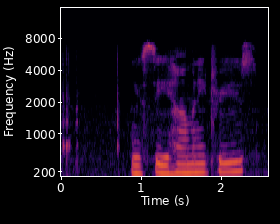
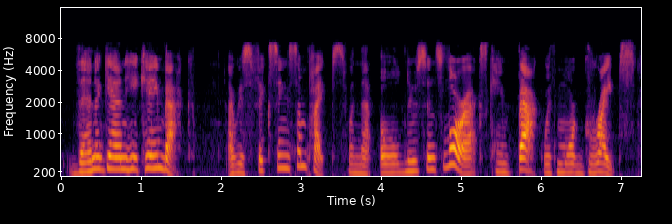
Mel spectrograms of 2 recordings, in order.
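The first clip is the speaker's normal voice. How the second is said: louder read-aloud narration; lively storytelling; 3 semitones higher, 10 dB louder than usual. A narrator's reading. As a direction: tell it with a grumble at the nuisance. Onceler narration read to kids.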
